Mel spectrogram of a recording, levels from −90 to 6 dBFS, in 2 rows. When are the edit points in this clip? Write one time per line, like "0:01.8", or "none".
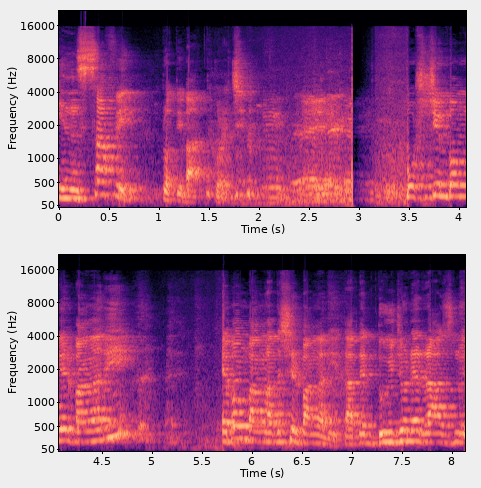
0:03.2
